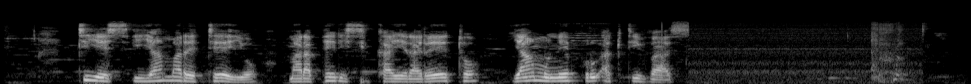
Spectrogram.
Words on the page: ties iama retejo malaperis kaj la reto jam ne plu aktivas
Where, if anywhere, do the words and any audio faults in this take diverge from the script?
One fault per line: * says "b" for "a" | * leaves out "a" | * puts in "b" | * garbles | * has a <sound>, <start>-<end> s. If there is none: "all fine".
* has a cough, 7.9-9.2 s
